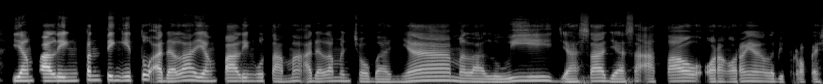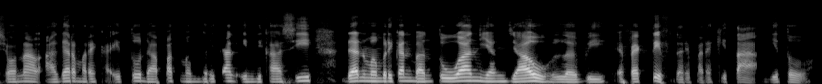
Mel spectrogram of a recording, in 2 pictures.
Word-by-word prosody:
yang 170 -1 +6
paling 170 0 +6
penting 195 -2 +1
itu 185 +4 0
adalah 155 +5 +2
yang 160 -1 +1
paling 155 0 +1
utama 160 0 -4
adalah 140 +3 -3
mencobanya 155 +5 -1
melalui 145 +6 -1
jasa-jasa 135 0 -2
atau 150 +4 0
orang-orang 135 +2 -2
yang 140 - -5
lebih 125 -1 -5
profesional, 125 +3 -5
agar 145 +6 -2
mereka 130 0 -8
itu 150 +6 -6
dapat 125 -1 -4
memberikan 130 +4 -4
indikasi 125 +6 -4 0.3
dan 155 +2 +6
memberikan 150 +2 +1
bantuan 150 +5 +5
yang 140 -2 0
jauh 140 -1 +6
lebih 115 +1 -2
efektif 130 0 -1
daripada - - -13
kita - - -7
gitu. - - -8
145 Hz, 120 wpm, -22 LUFS, 130-160 Hz, 0.3 s, yang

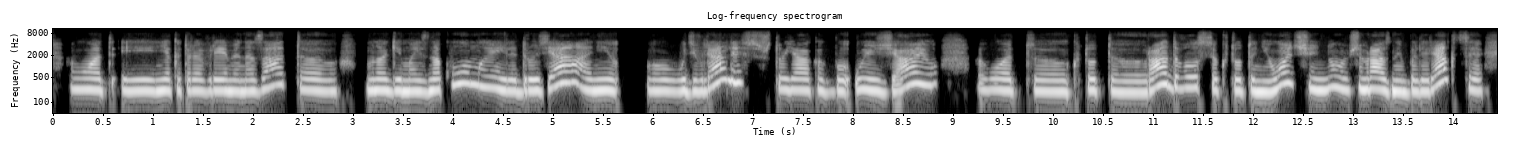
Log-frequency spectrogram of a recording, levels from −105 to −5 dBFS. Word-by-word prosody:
Вот, 230 -2 0
и 210 -1 0
некоторое 210 0 0
время 205 0 +1
назад, 235 +10 -1
э, 215 -2 -1 0.3
многие 215 -1 +2
мои 205 0 +3
знакомые 265 - 0
или 210 -1 +1
друзья, 245 - +2
они, 215 -1 +3 0.3
у 210 -1 -1
удивлялись, 295 - +1
что 230 - -10
я 220 -1 0
как 215 -3 -4
бы 200 +1 -3
уезжаю. 255 - 0 0.4
Вот, 220 -1 -2 0.2
э, 200 -1 0
кто-то 195 -3 -2
радовался, 255 -3 +1
кто-то 210 -1 -3
не 195 -1 +4
очень. 235 -4 +1
Ну, 255 +2 0
в - - +1
общем, 225 +1 +1
разные 215 -4 +4
были 200 +1 0
реакции, 230 - 0
215 Hz, 135 wpm, -23 LUFS, 205-240 Hz, 0.4 s, не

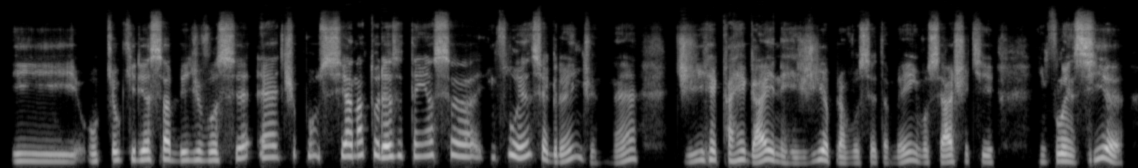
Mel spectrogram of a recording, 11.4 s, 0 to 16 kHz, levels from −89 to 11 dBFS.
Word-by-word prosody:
E 155 -2 -5
o 160 0 -6
que - - -3
eu 180 - 0
queria 190 +1 +1
saber 180 -4 +4
de 185 +1 -4
você 185 +7 +1
é, 245 +1 -1
tipo, 270 +2 -6
se 265 +1 +3
a 265 - +5
natureza 280 -2 +3
tem 270 0 -5
essa 290 +1 +3 0.4
influência 255 - 0
grande, 155 - -5
né, 180 +11 -6 0.4
de 160 +6 -3
recarregar 190 0 +1
energia 140 +3 -1
pra - - -5
você 125 +2 -3
também? 145 +10 -6
Você 135 0 0
acha 145 +2 +2
que 140 -2 -6 0.4
influencia 160 - +3
180 Hz, 150 wpm, -22 LUFS, 150-235 Hz, 0.4 s, a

